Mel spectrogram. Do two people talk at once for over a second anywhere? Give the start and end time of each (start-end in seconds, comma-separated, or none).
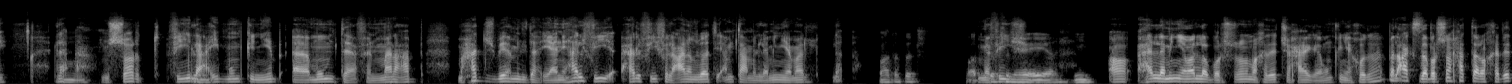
none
